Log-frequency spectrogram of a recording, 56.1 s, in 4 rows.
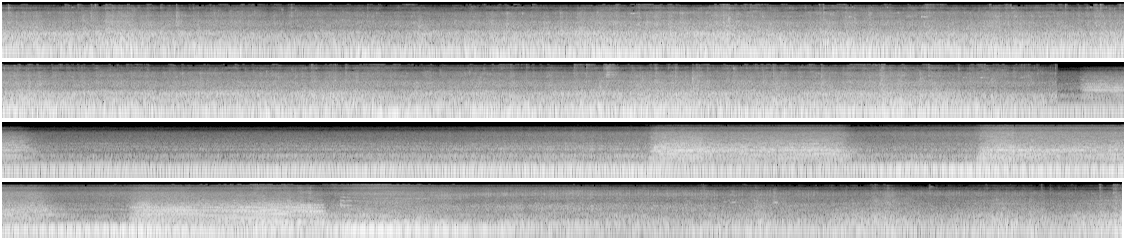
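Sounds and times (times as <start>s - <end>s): diesel locomotive engine hum: 0.0s - 56.0s
freight cars rumbling past: 0.0s - 56.0s
train horn blasts: 27.4s - 28.6s, 36.1s - 38.9s, 40.2s - 43.0s, 43.6s - 46.5s.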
